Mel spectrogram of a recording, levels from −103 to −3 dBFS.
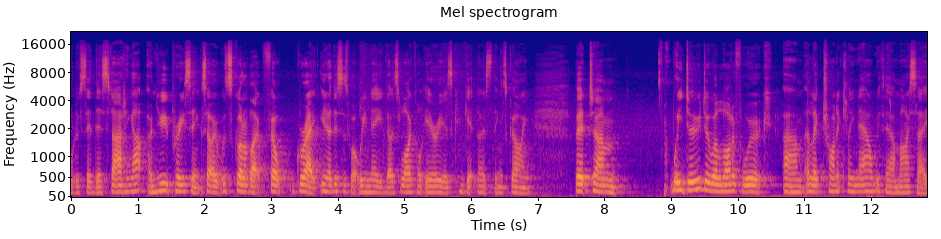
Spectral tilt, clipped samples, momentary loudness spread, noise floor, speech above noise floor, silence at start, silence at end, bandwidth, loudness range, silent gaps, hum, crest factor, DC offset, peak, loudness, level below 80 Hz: -5 dB/octave; under 0.1%; 11 LU; -54 dBFS; 20 dB; 0 s; 0 s; 18 kHz; 4 LU; none; none; 20 dB; under 0.1%; -14 dBFS; -34 LUFS; -64 dBFS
